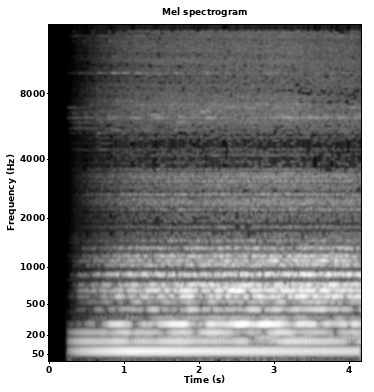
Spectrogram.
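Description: Intro music: sustained ambient chords over a low steady drone, starting a quarter second in and swelling up within about half a second.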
